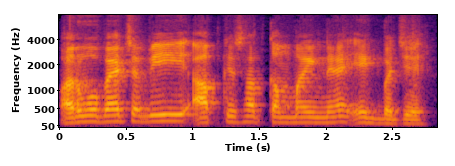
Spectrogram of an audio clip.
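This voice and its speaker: A man teaching a live online class, energetic, repeating his phrases and mixing Hindi with English terms. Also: mid-range voice, unhurried, muffled recording, slight background noise. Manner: energetic, repeats phrases in sing-song greetings.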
